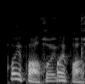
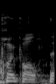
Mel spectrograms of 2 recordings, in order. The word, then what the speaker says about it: Poipole: Poipole. – Poipole.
